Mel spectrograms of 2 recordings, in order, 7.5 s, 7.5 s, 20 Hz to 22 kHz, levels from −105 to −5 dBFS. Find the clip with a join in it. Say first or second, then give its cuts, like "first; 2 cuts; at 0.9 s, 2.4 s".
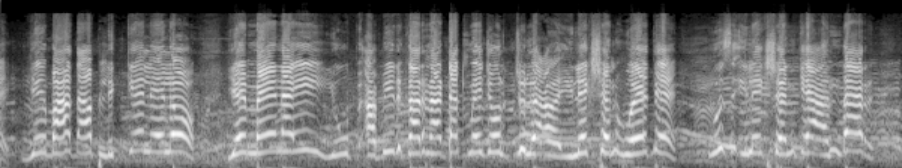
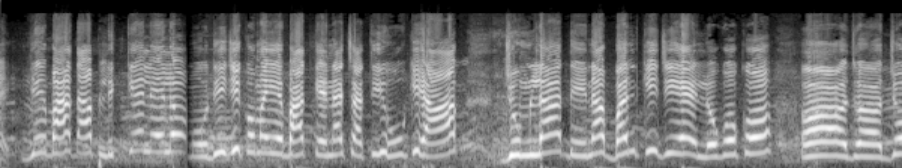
second; 1 cut; at 1.6 s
